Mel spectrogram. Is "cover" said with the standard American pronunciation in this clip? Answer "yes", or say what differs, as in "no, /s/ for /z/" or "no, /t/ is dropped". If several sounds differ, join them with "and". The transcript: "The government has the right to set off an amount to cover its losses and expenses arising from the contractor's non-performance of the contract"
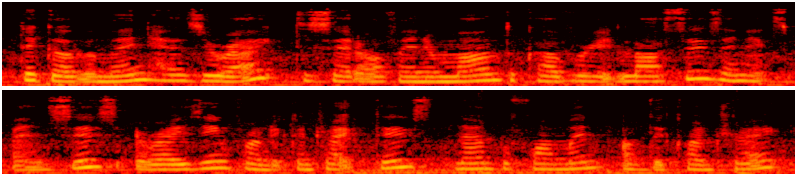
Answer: yes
